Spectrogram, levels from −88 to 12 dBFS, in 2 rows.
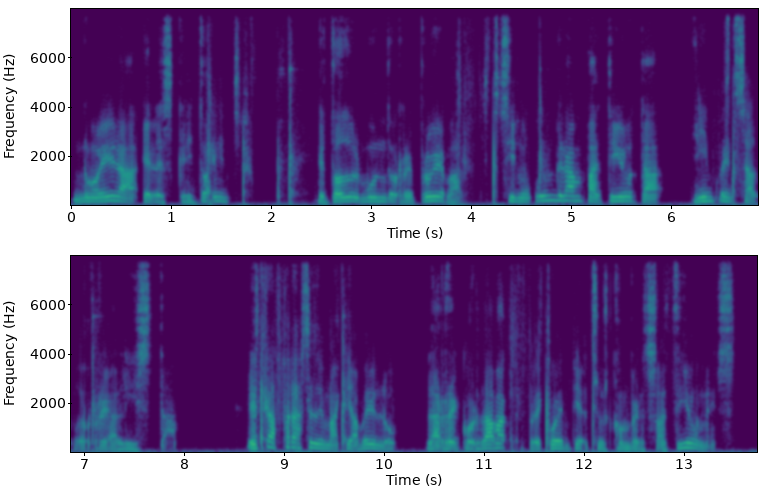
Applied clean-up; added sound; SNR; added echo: neural diffusion model UNIVERSE++.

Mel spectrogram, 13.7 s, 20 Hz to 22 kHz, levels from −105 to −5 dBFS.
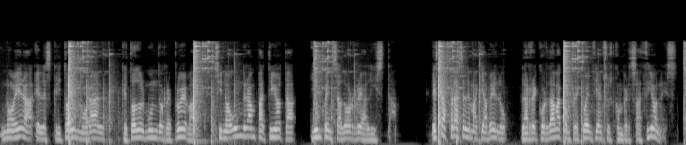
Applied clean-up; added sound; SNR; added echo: none; Shatter; 2 dB; none.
